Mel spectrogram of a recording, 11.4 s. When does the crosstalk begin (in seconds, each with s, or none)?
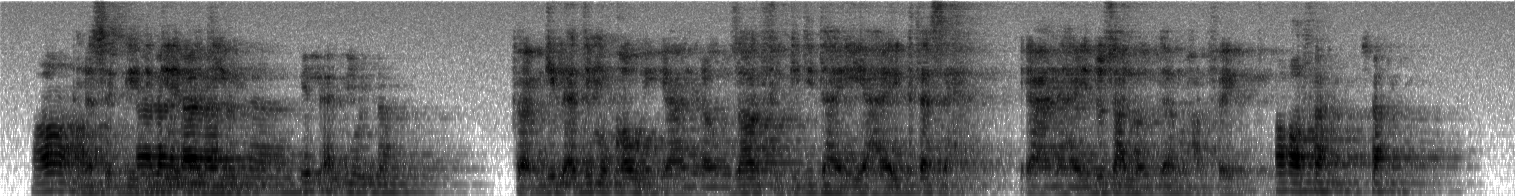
0.6 s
